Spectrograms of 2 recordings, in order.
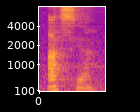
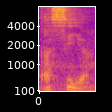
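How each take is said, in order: First: First "Asia" as AH-sya, in two syllables; stress on first syllable. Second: Second "Asia" as a-SEE-a, in three syllables; stress on the í. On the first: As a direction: stress the opening A of "Asia", keep ia a glide. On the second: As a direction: stress SI in "Asia", with a separate final a. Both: Shown as a demonstration. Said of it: "These are two different words".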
